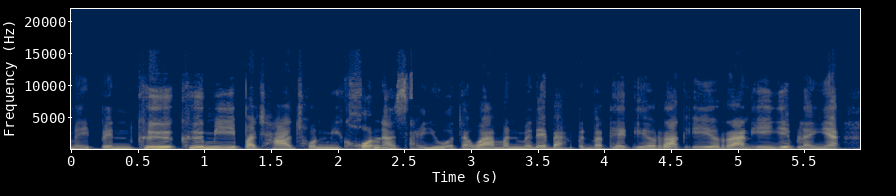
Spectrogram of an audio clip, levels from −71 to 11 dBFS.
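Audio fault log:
1.91–4.47 s, scattered short gaps: about three lost or late packets, each under roughly 30 ms, patched by extending preceding sound, leaving brief ticks and smeared hiccups in the speech.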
